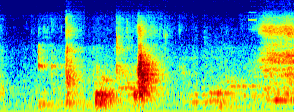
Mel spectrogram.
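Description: A few faint, short taps and knocks, about half a second apart, as plastic wrestling action figures are moved about on a toy ring's mat.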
